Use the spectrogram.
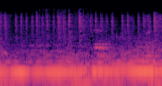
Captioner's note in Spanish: Murmullo de la reclusa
